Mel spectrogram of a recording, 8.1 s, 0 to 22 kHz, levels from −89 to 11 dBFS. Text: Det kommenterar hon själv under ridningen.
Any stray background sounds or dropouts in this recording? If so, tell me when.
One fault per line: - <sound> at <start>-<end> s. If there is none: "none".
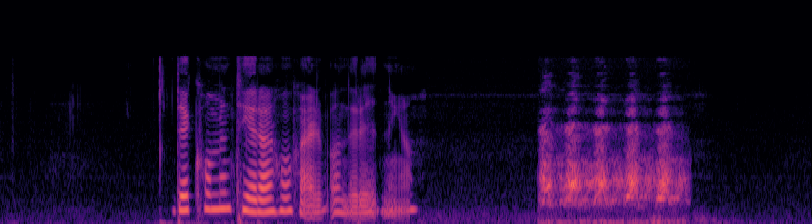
- bark at 5.4-6.9 s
